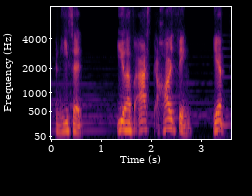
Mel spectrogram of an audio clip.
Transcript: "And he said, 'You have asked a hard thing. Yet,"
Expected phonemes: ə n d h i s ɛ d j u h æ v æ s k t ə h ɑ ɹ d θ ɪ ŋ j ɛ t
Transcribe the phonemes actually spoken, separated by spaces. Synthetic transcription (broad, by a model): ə n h i s ɛ d j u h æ v æ s k t ə h ɑ ɹ d θ ɪ ŋ j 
